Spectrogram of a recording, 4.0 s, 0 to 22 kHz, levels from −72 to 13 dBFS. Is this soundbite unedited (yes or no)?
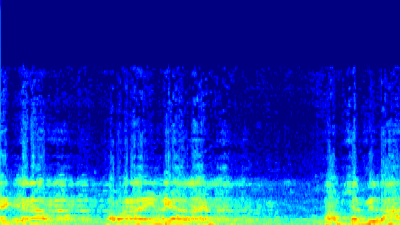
yes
